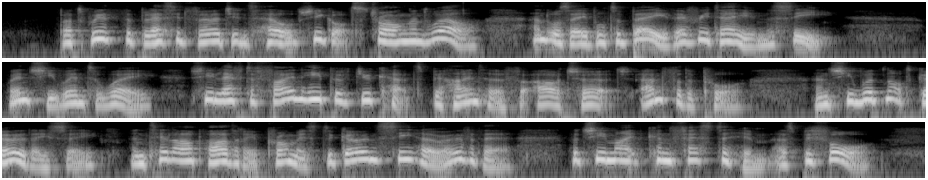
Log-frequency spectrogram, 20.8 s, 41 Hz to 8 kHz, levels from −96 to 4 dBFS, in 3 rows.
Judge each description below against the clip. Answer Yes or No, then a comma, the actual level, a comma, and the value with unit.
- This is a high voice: Yes, high, 195 Hz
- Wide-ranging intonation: No, average, 4.4 semitones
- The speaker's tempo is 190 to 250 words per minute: Yes, average, 195 wpm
